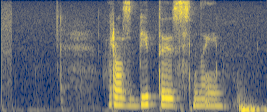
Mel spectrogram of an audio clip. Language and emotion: Russian, neutral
